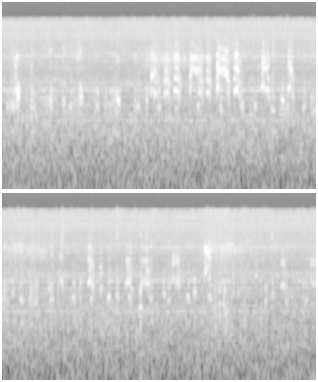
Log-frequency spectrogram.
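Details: Caged partridge (keklik) during a traditional çatı partridge hunt, filmed eight years earlier. Busy bursts of short, sharp chattering notes cluster mid-clip over a steady background hiss, with scattered single chirps before and after.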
